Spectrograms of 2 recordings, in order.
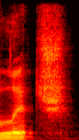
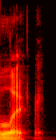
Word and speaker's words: Lich: The Lich. Not the Lick.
